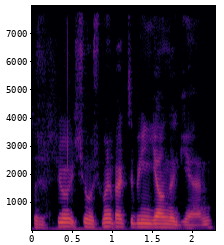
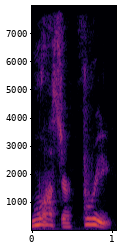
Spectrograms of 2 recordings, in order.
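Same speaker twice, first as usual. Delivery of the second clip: jeering crowd; 8 semitones higher, slower than usual. Retold or imitated.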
